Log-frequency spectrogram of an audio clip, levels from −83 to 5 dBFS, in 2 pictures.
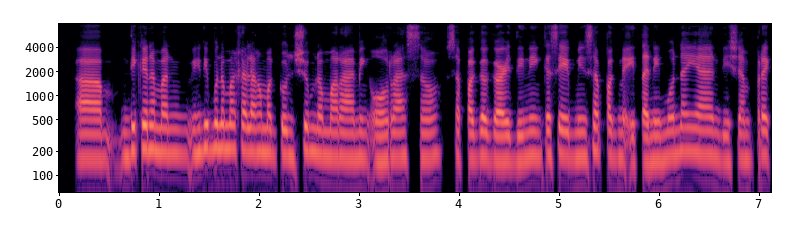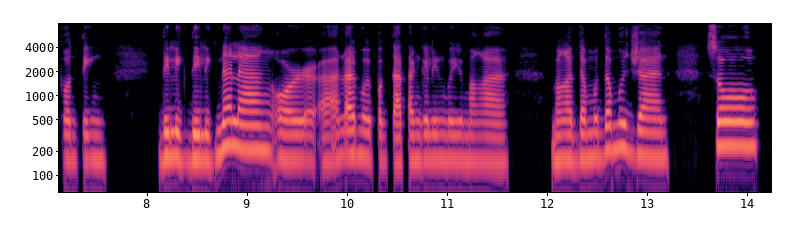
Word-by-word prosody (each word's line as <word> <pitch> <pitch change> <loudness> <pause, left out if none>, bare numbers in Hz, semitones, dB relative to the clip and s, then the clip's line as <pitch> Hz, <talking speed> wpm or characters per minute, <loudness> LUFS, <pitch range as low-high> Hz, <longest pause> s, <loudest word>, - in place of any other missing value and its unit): uhm 165 -2 +1
hindi 170 +4 -1
ka 215 0 +4
naman 190 -3 -1
hindi 190 +3 -1
mo 220 - +2
naman 215 0 +2
kailangan 195 -1 +1
mag-consume 180 +2 -2
ng 180 - 0
maraming 170 -1 -1
oras 170 +2 -1
so, 170 +2 -4
sa - - -8
pag-gagardening. 165 0 +1
Kasi 180 0 0
minsan 170 +3 -1
'pag 180 -2 -3
naitanim 155 0 0
mo 175 - 0
na 200 - -2
'yan, 180 -2 0
hindi 155 - -4
siyempre 165 +2 -2
konting 160 -1 -4 0.5
dilig, 170 0 +2
dilig 160 -1 +2
na 230 +4 +5
lang 210 -2 +4
or 160 -1 +1
a - - 0
lam 180 0 +3
mo 175 - +1
pagtatanggalin 160 +1 -1
mo - - -3
'yong 160 -1 -3
mga 155 0 -2 0.6
mga 160 +1 +1
damo, 165 +1 0
damo 210 +3 +2
diyan. 175 -4 +1 0.4
So, 235 -1 +5
170 Hz, 175 wpm, -23 LUFS, 160-190 Hz, 0.6 s, na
